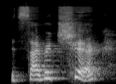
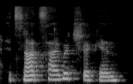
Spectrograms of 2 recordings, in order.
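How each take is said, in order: First: "Cyber Chick" said clearly as the right name, a bit louder; corrected name. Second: "Cyber Chicken" read back as the wrong name; wrong name quoted. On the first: Streamer correcting a viewer, firmly stating "Cyber Chick". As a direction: set the chat straight on "Cyber Chick". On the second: Streamer to chat, quoting the misread "Cyber Chicken". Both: Shown as a demonstration.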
